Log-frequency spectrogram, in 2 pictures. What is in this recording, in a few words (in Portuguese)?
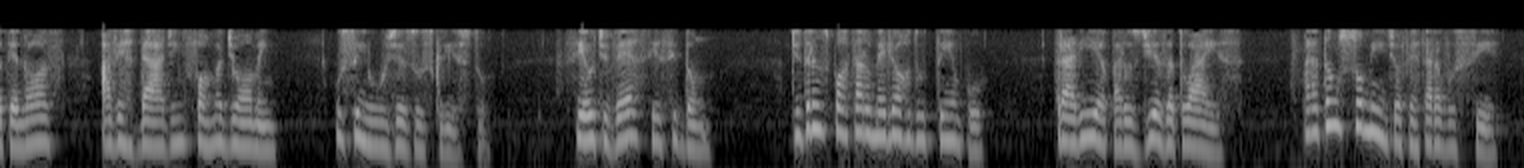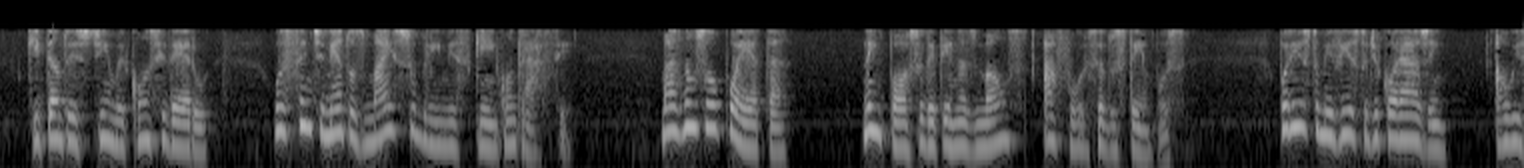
Natal neutro - F; Natal e ano novo; fem; Telemensagens 2017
